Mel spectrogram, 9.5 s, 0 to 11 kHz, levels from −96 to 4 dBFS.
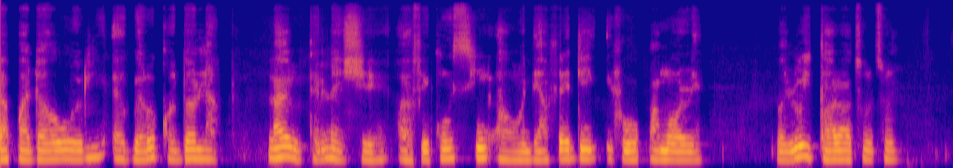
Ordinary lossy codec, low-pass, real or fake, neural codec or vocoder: none; 9.9 kHz; fake; codec, 32 kHz, 1.9 kbps, SNAC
